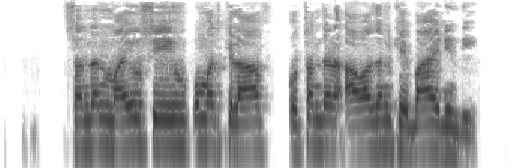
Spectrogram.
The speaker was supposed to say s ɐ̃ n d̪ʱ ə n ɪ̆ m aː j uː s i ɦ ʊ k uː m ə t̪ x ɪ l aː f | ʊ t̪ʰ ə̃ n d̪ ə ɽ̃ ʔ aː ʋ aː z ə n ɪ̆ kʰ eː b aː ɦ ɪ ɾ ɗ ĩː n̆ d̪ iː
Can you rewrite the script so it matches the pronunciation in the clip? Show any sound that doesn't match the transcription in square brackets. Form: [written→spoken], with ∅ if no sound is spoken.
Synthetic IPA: s ɐ̃ n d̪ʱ ə n ɪ̆ m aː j uː s i ɦ ʊ k uː m ə t̪ x ɪ l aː f | ʊ t̪ʰ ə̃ n d̪ ə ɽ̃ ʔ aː ʋ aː z ə n ɪ̆ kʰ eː b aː ɦ ɪ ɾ ɗ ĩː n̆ d̪ iː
